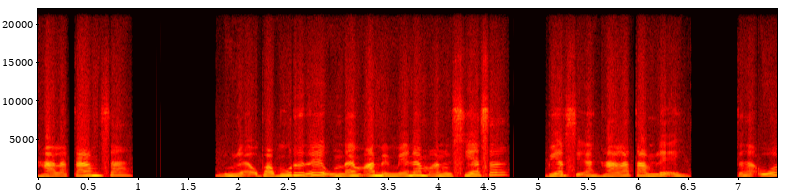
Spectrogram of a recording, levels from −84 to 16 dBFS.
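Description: From start to finish the speech carries 1-bit DFPWM compression damage, and it is heavy. Each sample is reduced to a single up-or-down step of an adaptive slope, so the waveform is only roughly traced, which fits a stream of about 48 kbps. The result is a dense fuzzy crackle riding on every syllable and a treble that is dulled or swamped by hiss. Unlike perceptual codecs, there is no swirling or missing-band effect. The noise is broadband and locked to the signal.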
